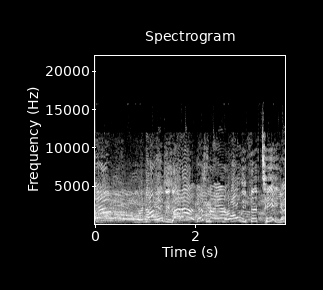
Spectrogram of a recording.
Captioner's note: overlapping chatter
